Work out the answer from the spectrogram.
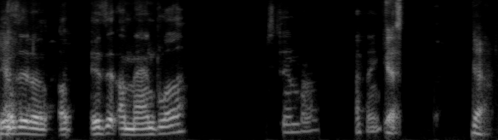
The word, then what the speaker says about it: Amandla: it is it Amandla Stenberg? I think. Yes. Yeah. Okay. Oh, did I add an extra syllable in there? You Amanda. removed an L.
